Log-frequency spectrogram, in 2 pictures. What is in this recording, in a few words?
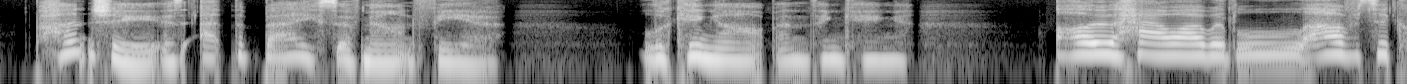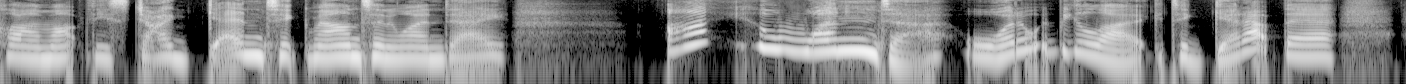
english australian audiobooks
